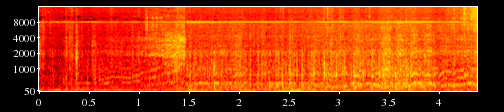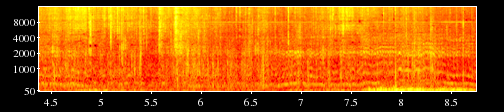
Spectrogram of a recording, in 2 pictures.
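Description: Axial Wraith RC rock crawler's electric motor and gear train whining, the pitch rising and falling with the throttle as it crawls over rock, with scattered clicks and scrapes from the tyres on stone. A loud low rumble comes in near the end.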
